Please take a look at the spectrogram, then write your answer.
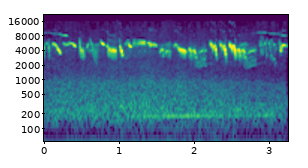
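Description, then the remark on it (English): A skylark sings in August, in the rain on a hill in the Pusey Vale, in a continuous, rapid stream of high, warbling trills and chirps that barely pause. The song carries on from start to finish, with no voices. “Then I heard a skylark sing, and skylarks shouldn't really be singing in August.”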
